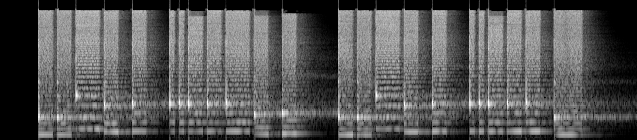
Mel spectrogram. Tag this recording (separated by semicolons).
lead; synth; pluck; bigroom; drop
